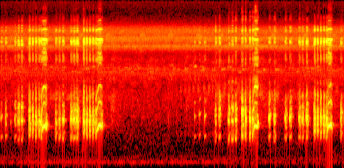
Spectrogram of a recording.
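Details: White-breasted waterhen calling at night: two bursts of rapid, harsh, croaking notes, each lasting about two seconds, separated by a quiet pause, with a steady high insect hum behind.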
